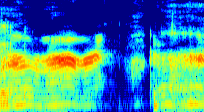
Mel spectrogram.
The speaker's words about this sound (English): What was that? What was that growling? You got phlegm? Is that phlegm?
